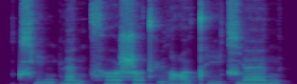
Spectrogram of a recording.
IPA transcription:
t͡ɕʰ ḭ˨˩ ŋ p ɥ ɛ˥˩ n t͡sʰ ɤ˥ ʂ ɤ˥˩ t̪ʰ y˩ l ɑ˧˥ ʊ̯ t̪ʰ i˧˥ t͡ɕ j ɛ˥ n

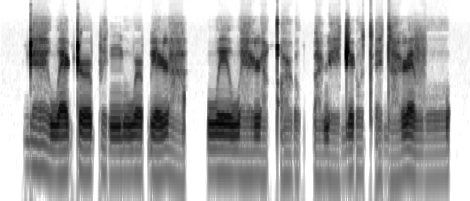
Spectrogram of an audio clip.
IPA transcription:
ɖʱ ɛ̤ w ɛ ʈ ə˞ p e̤ ŋ͡m u w ə˞ ɓ e ɭ a̤ | w e w ɛ̤ ɭ ɛ̤ qʼ o̤ ɽ o̤ k͡p a̤ ɳ e̤ d e ɽ o̤ tʼ ɛ̤ d a̤ ɭ ɛ v o̤

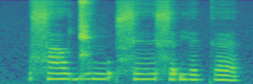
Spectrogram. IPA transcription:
sʰ a˦ ʊ̯ d͡ʑ u˦˨ ŋ ʊ˦ ʔ sʰ e˦ ɪ̯ sʰ ɪ˦ ʔ j e˦˨ k ɛ˦˨

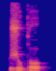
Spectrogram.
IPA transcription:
ʒ u p ɾ o

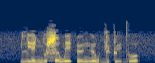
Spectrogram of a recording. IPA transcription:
lʲ ɛ ɲ ʊ ɬ ə w e ʔ ø n̪ ø w ɡʲ œ ʈ y d̪ ʊ

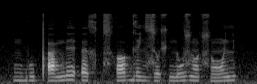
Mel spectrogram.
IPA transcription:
m b u pʼ a ŋ e ʔ ɛ x t͡sʰ ʌ ɡ e lʲ z o ʃ n u z õ s õ lʲ

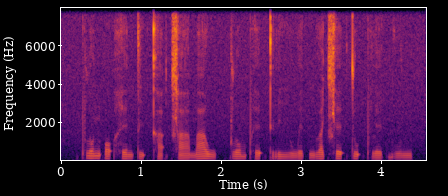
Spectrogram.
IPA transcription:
pʰ l o˦˥ n ʔ ɔ˨˩ ʔ h e˨˩ n t i˨˩ ʔ kʰ a˨˩ ʔ t͡ɕʰ aː˨˩ m a˥˩ w | k l o˧ m pʰ e˨˩ ʔ t r iː˨˩ w e˨˩ k̚ ŋ ɯ˦˥ a̯ t͡ɕʰ e˥˩ ʔ t u˦˥ ʔ pʰ l e˨˩ k̚ b u˧ n

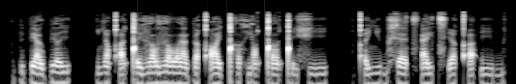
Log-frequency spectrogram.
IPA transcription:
pʲ ə pʲ ɑ u̯ pʲ ʌ i̯ | ʎ ɒ qʼ ɜ ǃ ɪ vʲ ɜ lˠ vʲ ɛ lˠ j æ pʲ ə qʼ ɒ j ǃʰ ʌ x j ɒ ǃ ʌ ǃ i x i | qʼ ɪ ʎ i b x ɛ t͡sʼ æ j t͡sʼ i qʼ ə ʔ i b

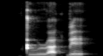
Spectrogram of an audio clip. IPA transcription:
ʈ u˨˩ ɹ a˦˥ t̚ ɓ e˧

